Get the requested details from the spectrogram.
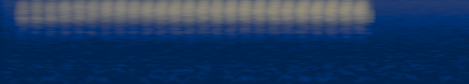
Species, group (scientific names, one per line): Stenobothrus stigmaticus
Orthoptera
